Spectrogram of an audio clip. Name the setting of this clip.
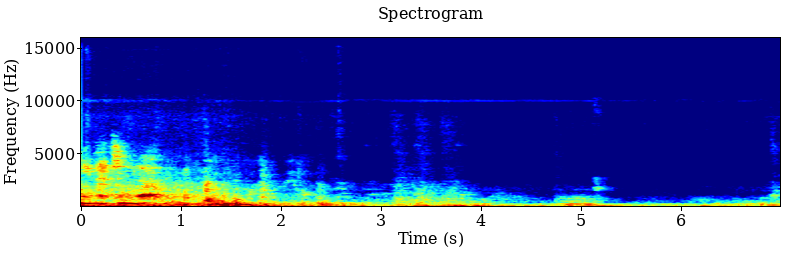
elevator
